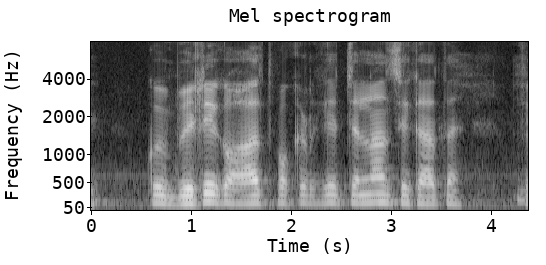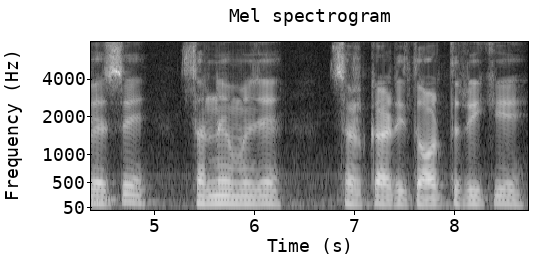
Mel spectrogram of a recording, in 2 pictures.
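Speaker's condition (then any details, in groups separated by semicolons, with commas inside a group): Coma after road accident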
